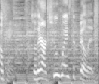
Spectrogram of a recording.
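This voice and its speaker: An earnest kid club leader voiced by a woman, proud and eager to explain. The cartoon-dub voice is extremely high, with music clearly behind it. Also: big pitch swings, quick pace. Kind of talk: amateur comic dub acting. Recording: music under the voice.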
